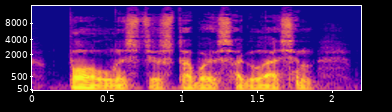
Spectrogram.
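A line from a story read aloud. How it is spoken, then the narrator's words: Muttered through clenched teeth. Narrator (Russian): пробормотал я сквозь плотно стиснутые зубы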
